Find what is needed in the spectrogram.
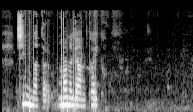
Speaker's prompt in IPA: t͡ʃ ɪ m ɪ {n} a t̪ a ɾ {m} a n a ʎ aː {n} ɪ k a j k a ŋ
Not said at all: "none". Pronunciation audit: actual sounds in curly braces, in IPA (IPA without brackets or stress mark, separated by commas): n, m, m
